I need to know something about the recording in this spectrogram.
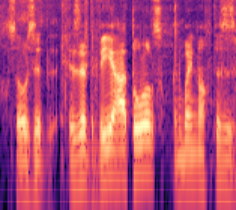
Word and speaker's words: Wiha: is it is it viha tools anybody know this is VHA VHA I know those ver they pronounce a w like a V German so anyway bought one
